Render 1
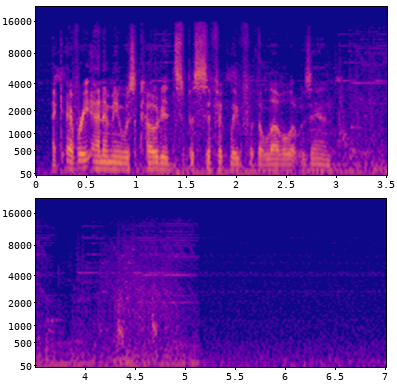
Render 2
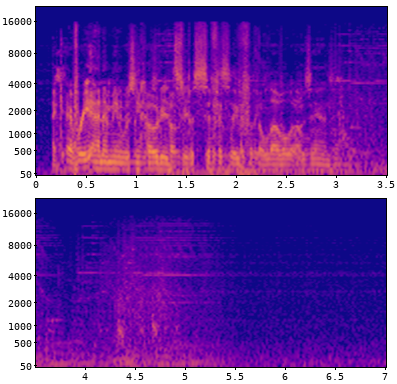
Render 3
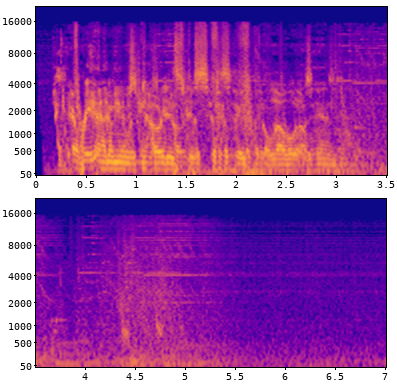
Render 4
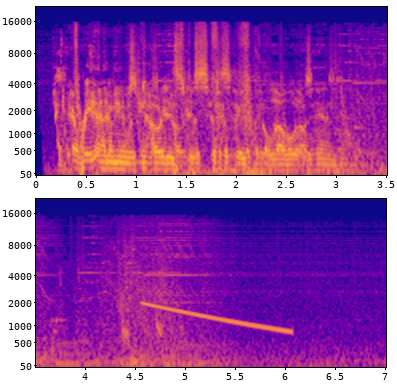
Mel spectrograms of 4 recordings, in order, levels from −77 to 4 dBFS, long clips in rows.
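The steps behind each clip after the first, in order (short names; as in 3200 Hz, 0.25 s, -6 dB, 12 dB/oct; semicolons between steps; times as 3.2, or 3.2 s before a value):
echo 0.223 s -14 dB; sustainer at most 26 dB/s
dispersion lows, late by 65 ms, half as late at 1400 Hz; maximiser +12.5 dB; gain -1 dB
painted sound fall, 4.54–6.06, 790–2000 Hz -22 dBFS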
